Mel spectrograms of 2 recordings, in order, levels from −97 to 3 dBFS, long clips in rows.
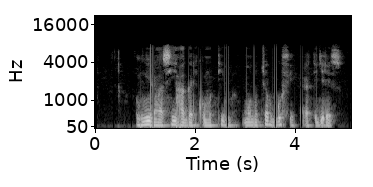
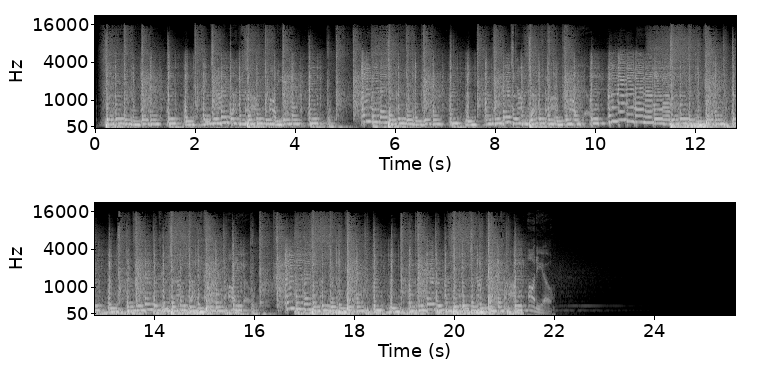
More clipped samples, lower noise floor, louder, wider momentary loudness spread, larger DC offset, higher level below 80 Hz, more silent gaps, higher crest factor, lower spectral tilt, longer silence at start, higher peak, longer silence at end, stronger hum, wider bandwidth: neither; second, -56 dBFS vs under -90 dBFS; about the same, -25 LUFS vs -23 LUFS; first, 13 LU vs 6 LU; neither; second, -44 dBFS vs -30 dBFS; neither; about the same, 20 dB vs 18 dB; about the same, -6 dB/octave vs -6 dB/octave; first, 0.85 s vs 0.15 s; about the same, -6 dBFS vs -6 dBFS; second, 0.25 s vs 3.7 s; neither; second, 7.8 kHz vs 16.5 kHz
